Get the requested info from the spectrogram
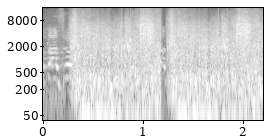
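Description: Thunder sound effect: a loud crackling rumble with a deep low end breaks in a moment after the start, dips briefly about a second in, then carries on.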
